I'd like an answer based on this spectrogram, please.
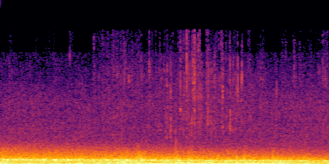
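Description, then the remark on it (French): Thunder rumbles loudly and continuously, a deep rolling roar that fills the whole few seconds, with a steady hiss like rain mixed in. No voices. “Le tonnerre gronde et des éclairs énormes transpercent le ciel noir.”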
